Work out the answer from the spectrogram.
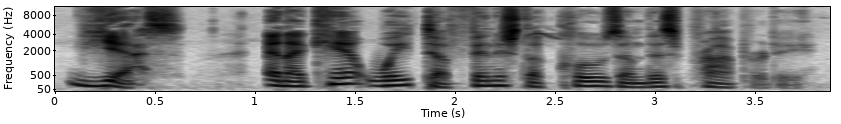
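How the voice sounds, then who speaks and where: A man's voice: mid-range voice, expressive, moderate pace, dry recording, close to an everyday voice. A man voicing an enthusiastic wife who coaxes and persuades in audiobook dialogue. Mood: eager, persuasive. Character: adult wife, eager, persuasive, house-proud real estate agent.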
